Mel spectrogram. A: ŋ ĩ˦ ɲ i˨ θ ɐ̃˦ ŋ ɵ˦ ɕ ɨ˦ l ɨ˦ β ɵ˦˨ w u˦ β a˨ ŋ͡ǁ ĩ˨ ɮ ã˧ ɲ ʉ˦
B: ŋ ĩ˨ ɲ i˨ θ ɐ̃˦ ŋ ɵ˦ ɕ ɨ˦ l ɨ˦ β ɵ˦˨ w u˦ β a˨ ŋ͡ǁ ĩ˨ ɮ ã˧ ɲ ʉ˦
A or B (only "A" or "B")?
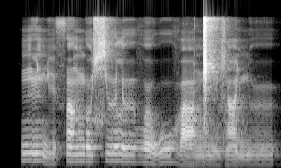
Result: A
